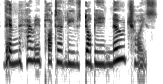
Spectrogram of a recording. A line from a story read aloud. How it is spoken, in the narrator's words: said the elf sadly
